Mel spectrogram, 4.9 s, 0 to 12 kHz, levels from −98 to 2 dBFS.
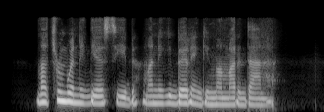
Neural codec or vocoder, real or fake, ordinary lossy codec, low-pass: codec, 16 kHz, 1 kbps, X-Codec, HuBERT features, trained on balanced general audio; fake; none; 7.2 kHz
